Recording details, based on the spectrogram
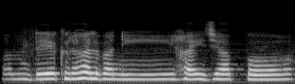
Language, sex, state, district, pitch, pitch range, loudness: Bhojpuri, female, Uttar Pradesh, Gorakhpur, 240 Hz, 230-245 Hz, -15 LUFS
